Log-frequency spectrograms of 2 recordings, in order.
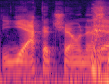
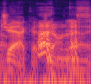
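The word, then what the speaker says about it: Jakučionis: I me I mentioned earlier it's supposed to be pronounced Yakonis, not Jackonis.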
